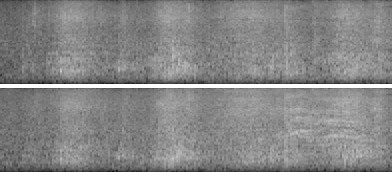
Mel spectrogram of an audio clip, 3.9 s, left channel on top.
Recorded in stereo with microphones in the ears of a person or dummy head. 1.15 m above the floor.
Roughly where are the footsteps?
Centre.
